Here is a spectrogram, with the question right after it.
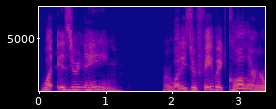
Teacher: the intonation typically rises at the end because this is a question statement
